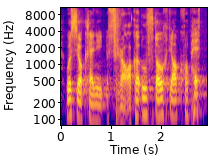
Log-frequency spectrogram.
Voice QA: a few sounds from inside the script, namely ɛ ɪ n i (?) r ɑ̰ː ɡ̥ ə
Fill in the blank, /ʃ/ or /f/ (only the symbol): f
